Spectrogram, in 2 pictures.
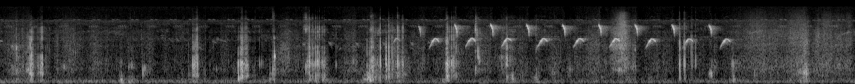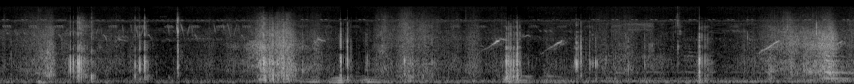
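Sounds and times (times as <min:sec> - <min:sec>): bird chirping: 0:01.1 - 0:17.0.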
